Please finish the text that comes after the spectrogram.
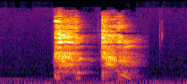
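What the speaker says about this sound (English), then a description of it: "Why did that sound exactly like me coughing?" Two short, harsh coughs close to the mic, about half a second apart, with near silence before and after.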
